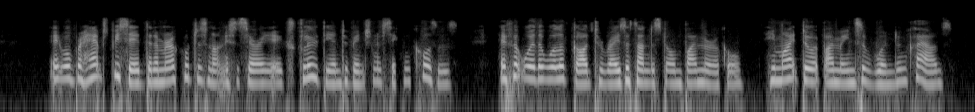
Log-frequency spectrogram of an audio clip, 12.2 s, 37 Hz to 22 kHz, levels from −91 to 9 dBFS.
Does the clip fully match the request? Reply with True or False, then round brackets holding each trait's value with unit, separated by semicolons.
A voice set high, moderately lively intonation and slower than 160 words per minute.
False (205 Hz; 3.9 semitones; 195 wpm)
